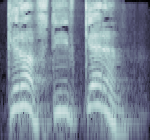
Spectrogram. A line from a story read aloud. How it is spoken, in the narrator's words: yelled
